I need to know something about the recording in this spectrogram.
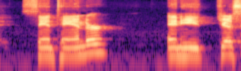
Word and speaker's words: Santander: It's like, actually, it's really a feminine sounding version. So just be dainty with it. Don't say my name with any hard punctuation. Just as dainty as you can possibly say my name. That's how you say it.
